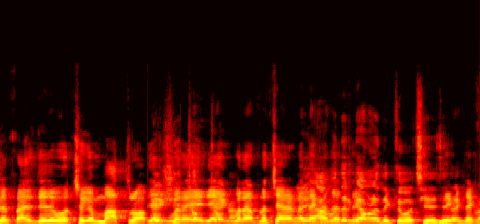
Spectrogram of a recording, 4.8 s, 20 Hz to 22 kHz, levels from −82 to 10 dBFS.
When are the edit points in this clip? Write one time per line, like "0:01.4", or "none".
0:01.5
